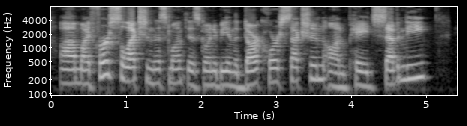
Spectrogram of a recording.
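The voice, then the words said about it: Slightly unclear, unwell-sounding voice. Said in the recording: “I'm feeling a little bit under the weather, so I apologize if my voice isn't as clear as possible.”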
